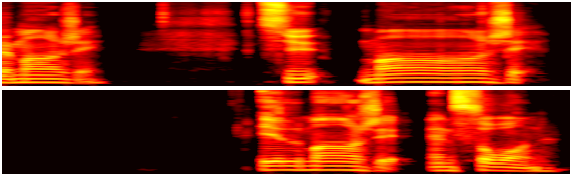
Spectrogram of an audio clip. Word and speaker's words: mangeais: Okay, and it's still pronounced the same, je mangeais.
